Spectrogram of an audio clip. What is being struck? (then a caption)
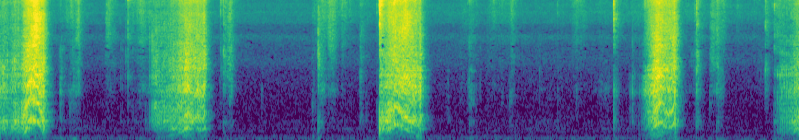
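Woven fabric pouch with nylon zipper and metal pull. Long-nailed fingers pull the metal pull of a yellow nylon zipper along its track on a small pink and yellow woven jute-look fabric pouch. Four separate bright, raspy zipping strokes stand out, with quiet gaps and faint rustles between them.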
